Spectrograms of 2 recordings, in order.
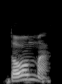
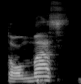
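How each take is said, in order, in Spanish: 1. El acento está en la primera sílaba. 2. El acento está en la segunda sílaba. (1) "la sílaba tónica no está en más, está en to" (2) "la acentuación está en más"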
